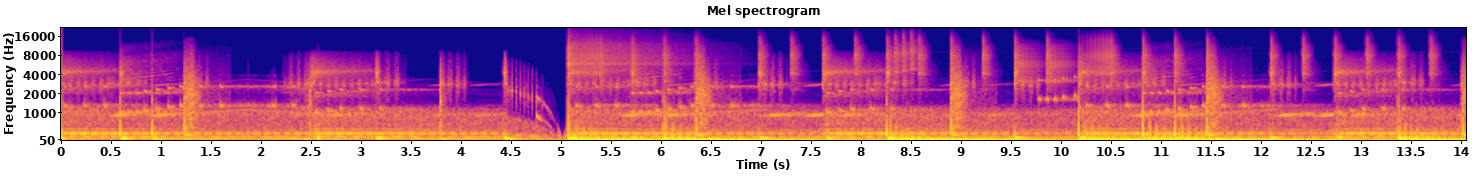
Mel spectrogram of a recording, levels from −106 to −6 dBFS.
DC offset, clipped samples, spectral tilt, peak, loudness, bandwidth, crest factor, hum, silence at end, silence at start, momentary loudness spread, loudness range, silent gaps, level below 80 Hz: under 0.1%; under 0.1%; -6.5 dB/octave; 0 dBFS; -15 LUFS; 10.5 kHz; 10 dB; none; 0 s; 0 s; 10 LU; 6 LU; none; -12 dBFS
